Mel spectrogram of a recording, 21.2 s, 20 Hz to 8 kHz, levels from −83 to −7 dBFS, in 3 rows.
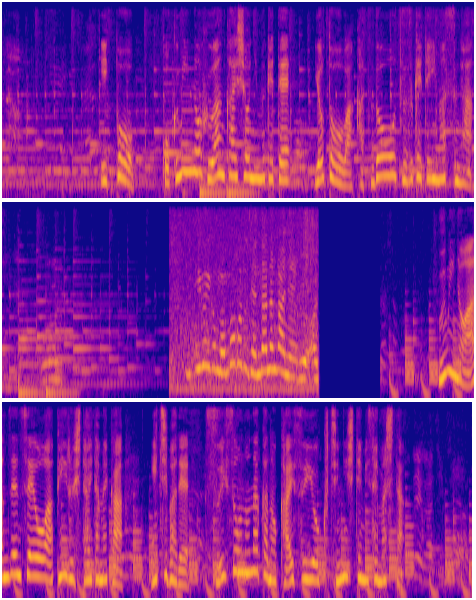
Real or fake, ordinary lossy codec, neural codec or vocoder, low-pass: real; Opus, 32 kbps; none; 7.2 kHz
